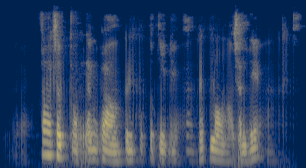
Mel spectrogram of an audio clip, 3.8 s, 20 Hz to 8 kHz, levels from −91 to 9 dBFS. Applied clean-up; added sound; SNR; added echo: neural mask model DeepFilterNet 3.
